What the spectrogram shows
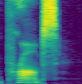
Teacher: When you have plosives packed together like the P and T in prompts, the release of the first plosive is practically inaudible. You don't over-pronounce it as prompt-tees, you just glide them together.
